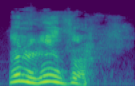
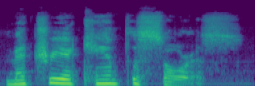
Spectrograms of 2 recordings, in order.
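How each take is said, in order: First: The name is said quickly and sped up. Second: The name is said slowly and drawn out. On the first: "Now say it at one point five speed" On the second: "Say that slower"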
